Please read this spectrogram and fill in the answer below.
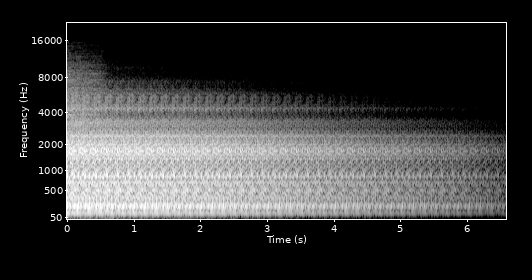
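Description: Final chord of a rock song on distorted electric guitar, ringing out after the band stops and fading away steadily, with a fine fast wavering in its tone.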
